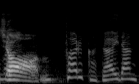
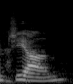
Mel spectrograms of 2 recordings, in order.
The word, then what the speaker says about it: Jean: Uh yeah, sometimes Jean is pronounced as John or Jian. It depends on like where where the name is from.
